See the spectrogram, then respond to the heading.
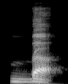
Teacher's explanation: രണ്ട് ചുണ്ടിൽ നിന്നാണ് മേലെ ചുണ്ട് അല്പം പുറത്തേക്കും താഴെ ചുണ്ട് അല്പം ഉള്ളിലേക്കും കയറി നിൽക്കും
